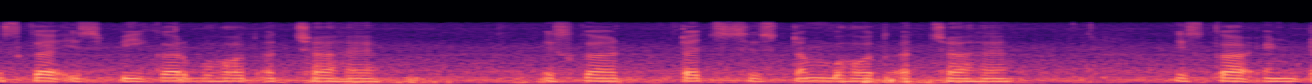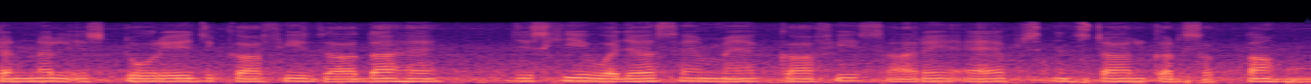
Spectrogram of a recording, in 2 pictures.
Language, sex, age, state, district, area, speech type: Urdu, male, 18-30, Uttar Pradesh, Aligarh, urban, spontaneous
